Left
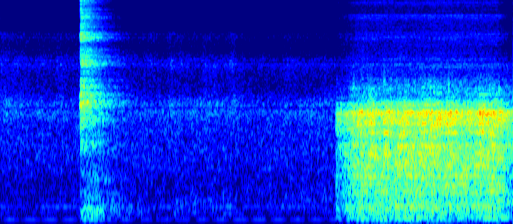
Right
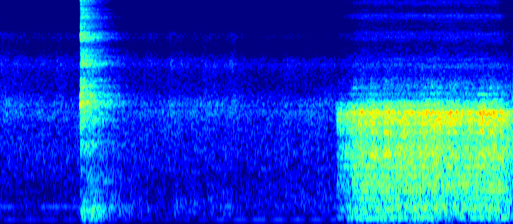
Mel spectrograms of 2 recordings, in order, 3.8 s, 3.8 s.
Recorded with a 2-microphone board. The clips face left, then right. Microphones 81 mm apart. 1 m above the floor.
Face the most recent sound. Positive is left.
turn(degrees=70)  # may be behind; listen again after turning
